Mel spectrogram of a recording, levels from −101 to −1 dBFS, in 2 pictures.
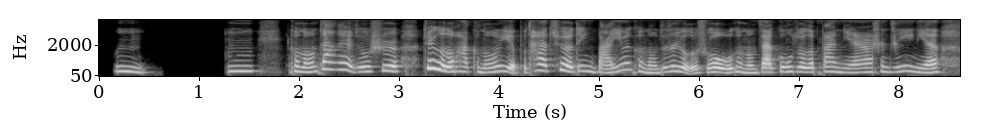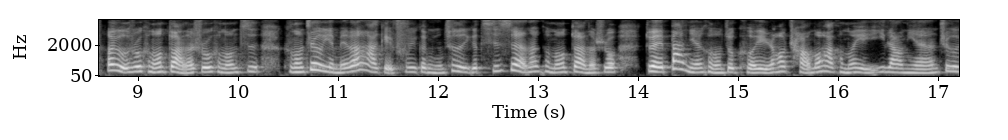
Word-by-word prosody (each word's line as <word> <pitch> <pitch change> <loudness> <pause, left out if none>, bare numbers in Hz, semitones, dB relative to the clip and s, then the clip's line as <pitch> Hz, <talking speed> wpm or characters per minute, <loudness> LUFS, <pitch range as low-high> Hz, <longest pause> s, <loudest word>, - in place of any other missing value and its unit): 嗯， 255 -6 -3 0.8
嗯， 285 +1 -3 0.3
可 275 - -1
能 240 +1 0
大 390 +3 0
概 365 -1 -3
也 295 -6 +1
就 255 +2 0
是 285 -1 0 0.2
这 435 -2 +7
个 335 - +6
的 260 -1 +5
话 260 -2 -4
可 245 -1 -8
能 240 +6 -1
也 - - +2
不 - - -9
太 310 -1 0
确 300 -2 +2
定 275 -1 -5
吧， 200 -1 -3
因 265 +7 -4
为 360 - -3
可 270 -7 -6
能 195 -1 -3
就 240 - -4
是 280 - -1
有 260 - +3
的 - - 0
时 220 - -10
候 230 -1 +5
我 205 - +2
可 250 +1 -3
能 195 0 -1
在 225 +2 +1
工 255 +3 -1
作 250 -1 +2
个 235 0 +2
半 255 0 -3
年 215 0 -4
啊 230 - -2
甚 245 +1 -6
至 245 +2 -6
1 280 -1 -4
年， 220 0 +1 0.3
那 320 - +6
有 310 - +6
的 - - +4
时 250 - -2
候 265 - +5
可 260 - -5
能 245 +2 +1
短 245 -4 +4
的 200 - +1
时 240 - +1
候 240 - +6
可 245 - -7
能 210 +1 -1
自 250 +2 -5 0.2
可 240 - -8
能 235 +1 +3
这 355 +8 +3
个 310 - +2
也 240 - +1
没 215 +3 -1
办 310 +5 +3
法 240 -7 0
给 - - -1
出 240 - -10
一 240 - 0
个 235 - -1
明 195 -2 -4
确 290 - -6
的 255 -3 +2
一 - - -3
个 225 - +2
期 225 +5 -7
限。 315 0 +2
那 260 +1 -2
可 265 - -6
能 225 +2 -2
短 245 -3 +3
的 200 +1 -1
时 210 - -3
候 235 0 +3 0.3
对， 270 -3 +8
半 390 +8 +2
年 225 -2 -1
可 240 - -4
能 200 -1 0
就 225 +1 +1
可 215 -2 0
以， 205 - +3
然 215 +4 0
后 265 - 0
长 260 - -2
的 245 - +1
话 260 -3 0
可 235 -2 -6
能 220 +2 -1
也 215 - 0
1-2 225 +1 -2
年， 200 0 -1
这 275 +5 -5
个 265 - +1
245 Hz, 360 characters per minute, -22 LUFS, 220-270 Hz, 0.8 s, 对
